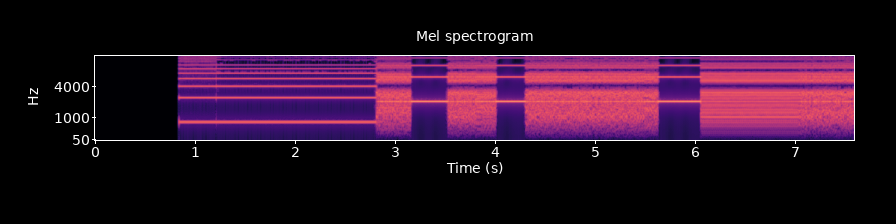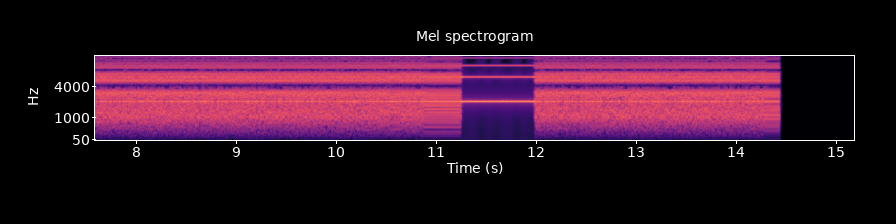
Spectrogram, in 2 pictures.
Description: ZX Spectrum tape loading, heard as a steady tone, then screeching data.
